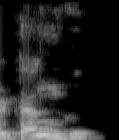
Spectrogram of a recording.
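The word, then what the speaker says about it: tongue: अगला शब्द है टी ओ एन जी यू ई। इसे पढ़ा जाएगा टंग और इसकी हिंदी होती है जीव।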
